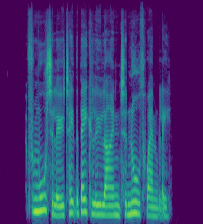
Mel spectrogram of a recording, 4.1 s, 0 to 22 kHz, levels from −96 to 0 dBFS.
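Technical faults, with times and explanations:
Nothing technical goes wrong anywhere in this bit of speech, so there's nothing to list here.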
